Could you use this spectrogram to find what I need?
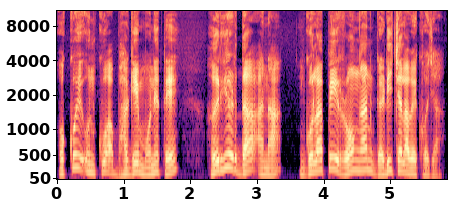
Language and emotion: Santali, disgusted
